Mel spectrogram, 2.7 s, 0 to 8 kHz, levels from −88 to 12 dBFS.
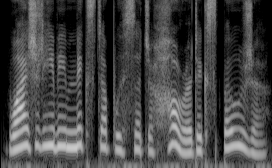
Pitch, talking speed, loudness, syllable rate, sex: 235 Hz, 245 wpm, -18 LUFS, 6.3 syllables/s, female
